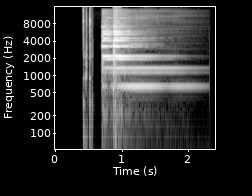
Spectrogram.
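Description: Two quick clicks, then a bright bell ding that rings on and fades slowly. This is the stock click-and-bell sound effect of an animated subscribe button, with the cursor clicking the notification bell.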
